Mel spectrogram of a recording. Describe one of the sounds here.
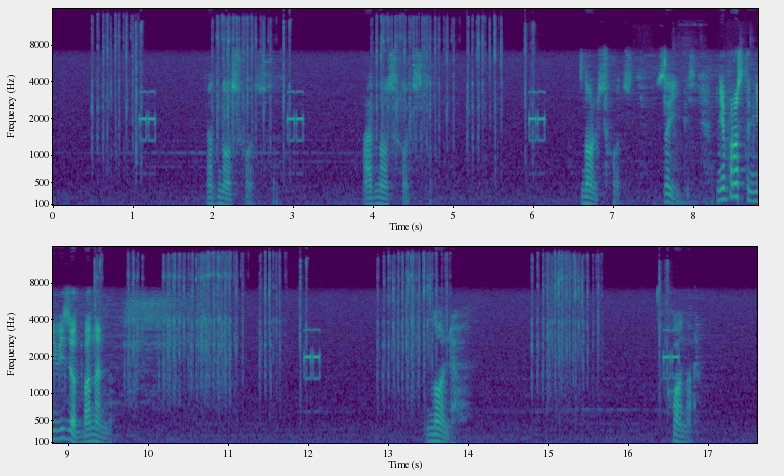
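A computer terminal beeps softly.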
